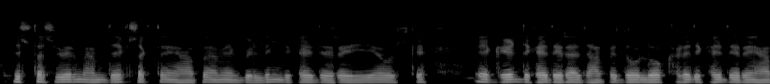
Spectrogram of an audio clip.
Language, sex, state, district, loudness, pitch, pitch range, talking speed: Hindi, male, Bihar, Saran, -36 LUFS, 110 Hz, 105-110 Hz, 240 wpm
